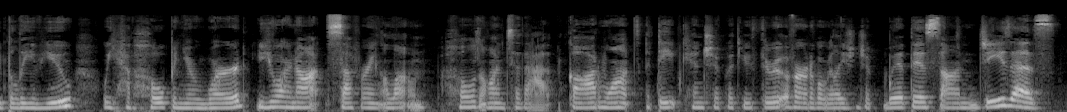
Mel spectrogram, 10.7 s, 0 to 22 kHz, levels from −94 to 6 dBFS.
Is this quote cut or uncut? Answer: cut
